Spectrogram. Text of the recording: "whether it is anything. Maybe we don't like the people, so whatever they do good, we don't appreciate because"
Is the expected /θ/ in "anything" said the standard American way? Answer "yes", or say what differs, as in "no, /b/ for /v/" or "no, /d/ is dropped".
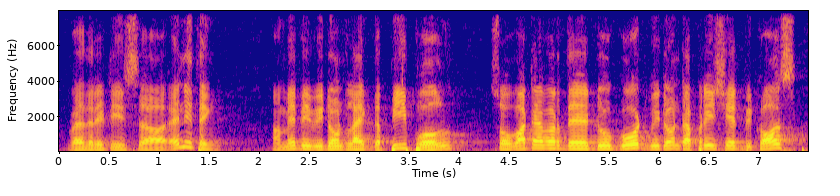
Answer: no, /t/ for /θ/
